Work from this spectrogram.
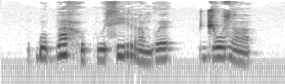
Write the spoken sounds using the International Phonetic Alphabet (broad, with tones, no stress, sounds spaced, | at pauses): ɓ o˨ b a˦˨ h ʊ˨ kʷ i˨ s i˦ r ã˨ ɡʷ ɛ˦ | d͡ʒ oː˦ z ã˨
